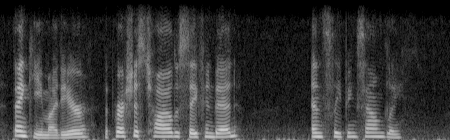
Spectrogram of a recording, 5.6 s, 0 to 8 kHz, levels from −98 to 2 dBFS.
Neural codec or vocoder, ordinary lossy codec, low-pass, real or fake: none; Opus, 16 kbps; 7.2 kHz; real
